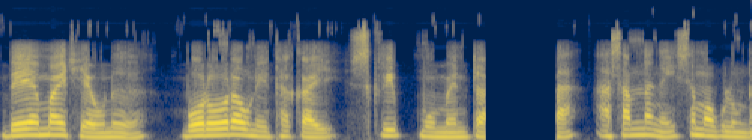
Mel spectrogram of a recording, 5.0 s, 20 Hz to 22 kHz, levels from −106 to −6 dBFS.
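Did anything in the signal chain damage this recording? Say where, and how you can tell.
Yes. At the codec stage the speech shows heavy damage from what is likely Bluetooth SBC compression: the treble flickers and drops out, and gritty quantisation noise with aliasing sits on the signal throughout. That fits a small bit pool, around 64 kbps, starving the upper sub-bands.

At playback there is a playback stall from 3.23 to 3.73 s: the speech cuts off mid-flow into silence for about 0.48 s before resuming. The player likely ran short of buffered data or its output thread was blocked.

From 3.73 s to the end, the stall is followed by catch-up at higher speed. The speech runs 1.15 times faster and rises by about two semitones as the player resamples its backlog to recover the lost time.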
